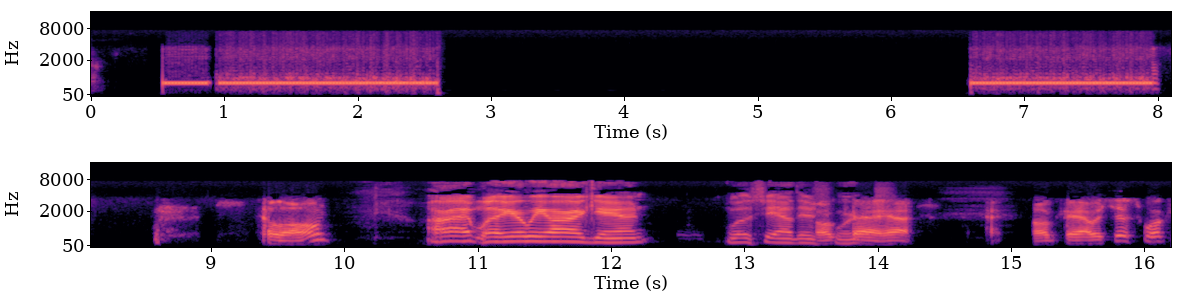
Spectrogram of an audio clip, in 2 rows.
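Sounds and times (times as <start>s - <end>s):
telephone dial tone on a line being dialed for a call back: 0.6s - 2.6s, 6.6s - 8.0s
speech: 10.7s - 12.3s, 12.9s - 14.4s, 15.2s - 16.2s.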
